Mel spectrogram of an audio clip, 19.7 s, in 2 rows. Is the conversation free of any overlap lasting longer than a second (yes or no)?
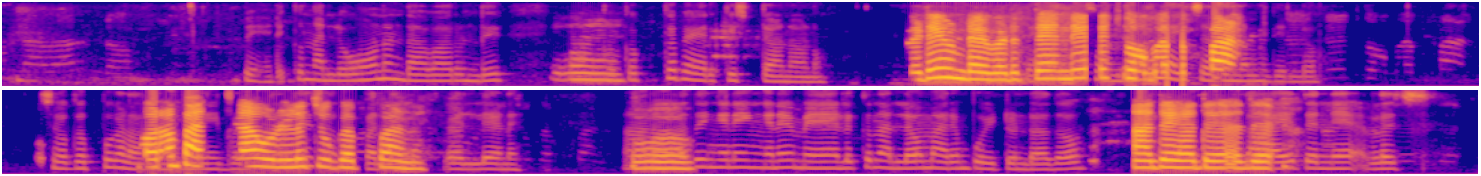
no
